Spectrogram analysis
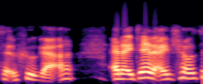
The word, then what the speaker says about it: hygge: Hy G G right yeah but it's you pronounce it Huga and I did I chose it as the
